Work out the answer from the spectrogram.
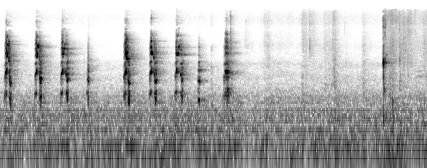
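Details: Chukar partridge from the Pamir, a hunting bird, repeats crisp clucking notes about every half second for several seconds, then falls quiet apart from faint notes and a final click.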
